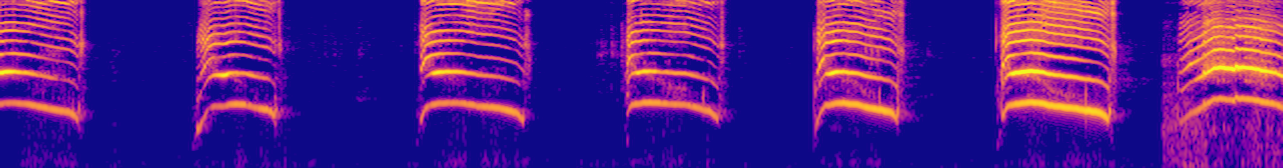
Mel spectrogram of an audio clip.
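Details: Young kittens mewing steadily, high arched calls repeated roughly every second and a half, growing louder toward the end, with a final rougher, scratchier cry.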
